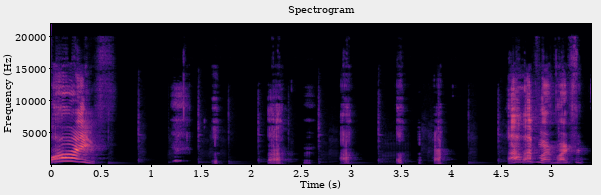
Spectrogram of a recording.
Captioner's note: breaks down crying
